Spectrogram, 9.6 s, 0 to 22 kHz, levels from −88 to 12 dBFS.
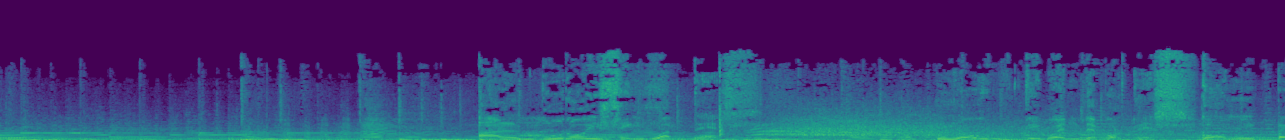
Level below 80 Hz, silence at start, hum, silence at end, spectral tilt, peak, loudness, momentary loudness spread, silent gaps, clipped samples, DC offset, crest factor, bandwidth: -34 dBFS; 0 s; none; 0 s; -4.5 dB/octave; -4 dBFS; -23 LUFS; 9 LU; none; under 0.1%; under 0.1%; 18 dB; 14 kHz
